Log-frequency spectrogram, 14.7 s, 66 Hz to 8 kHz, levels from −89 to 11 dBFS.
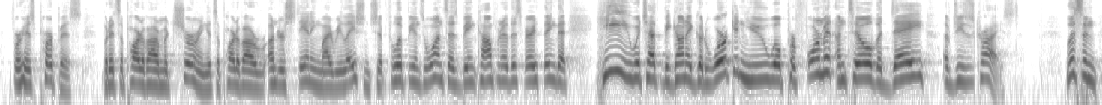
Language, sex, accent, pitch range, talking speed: English, male, American, 210-290 Hz, 190 wpm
